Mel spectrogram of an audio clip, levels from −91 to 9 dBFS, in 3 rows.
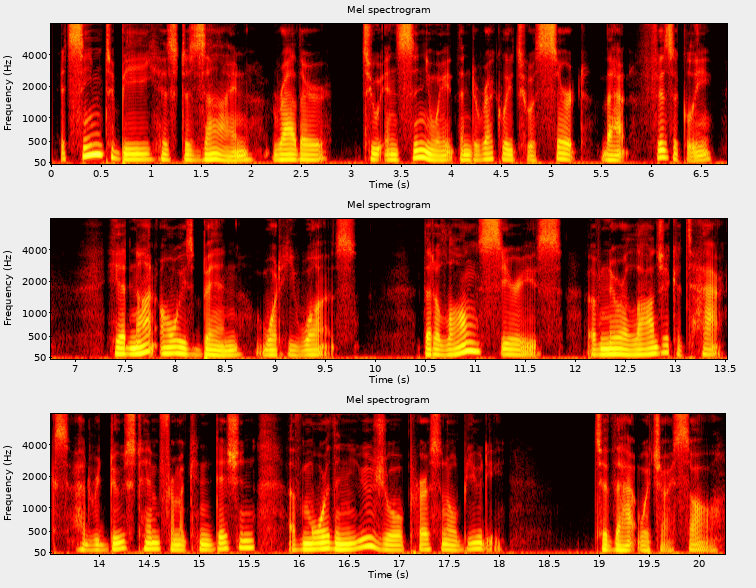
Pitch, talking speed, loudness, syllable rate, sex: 115 Hz, 135 wpm, -20 LUFS, 4.3 syllables/s, male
